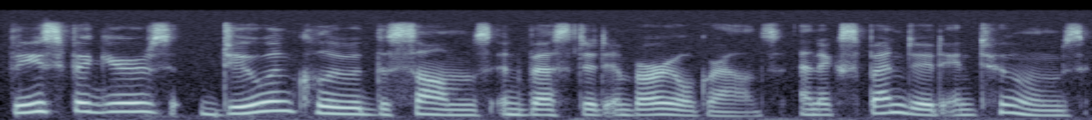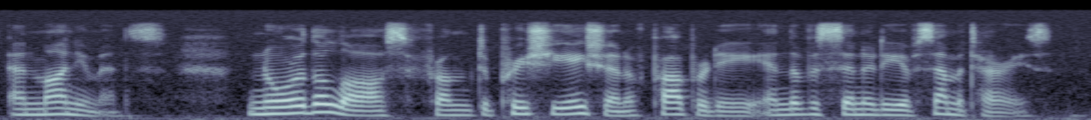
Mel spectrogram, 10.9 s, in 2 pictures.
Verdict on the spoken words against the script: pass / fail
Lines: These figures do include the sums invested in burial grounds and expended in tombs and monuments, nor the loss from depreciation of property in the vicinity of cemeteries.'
pass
